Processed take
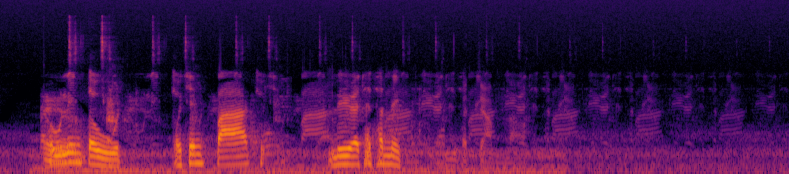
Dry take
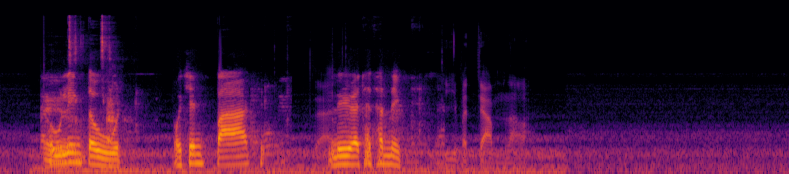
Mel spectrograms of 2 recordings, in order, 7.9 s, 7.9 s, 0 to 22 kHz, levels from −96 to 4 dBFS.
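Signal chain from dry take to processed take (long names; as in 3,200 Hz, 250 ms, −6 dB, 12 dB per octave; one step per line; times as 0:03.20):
auto-filter notch sine 0.54 Hz 550–4,000 Hz
background noise violet −63 dBFS
delay with a high-pass on its return 834 ms, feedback 65%, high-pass 2,200 Hz, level −9 dB
level −3 dB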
